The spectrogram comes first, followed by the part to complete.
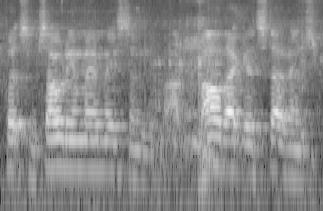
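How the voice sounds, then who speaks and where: A man's voice: mid-range voice, fairly even intonation, moderate pace, warm tone. A young man giving unscripted public comment at a county meeting, plain-spoken and rambling with restarts. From Sequatchie County, Tennessee. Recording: echoey hall, distant mic, faint hiss.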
